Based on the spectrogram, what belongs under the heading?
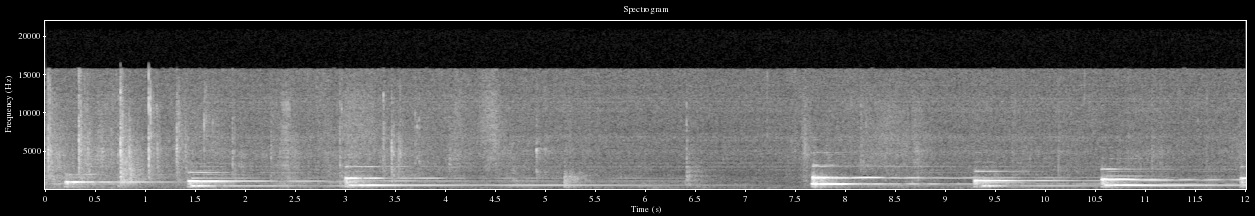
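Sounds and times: piano chord ringing: 0:07.6 - 0:12.0.

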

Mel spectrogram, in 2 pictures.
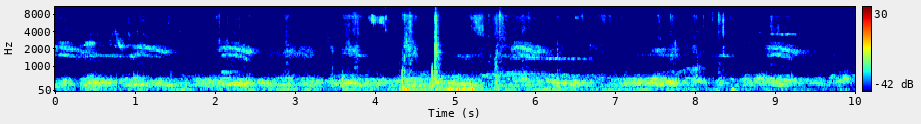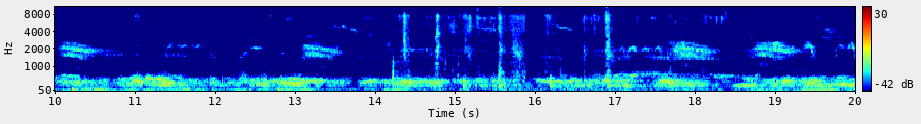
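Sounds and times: pigeons cooing: 0:00.0 - 0:20.0.

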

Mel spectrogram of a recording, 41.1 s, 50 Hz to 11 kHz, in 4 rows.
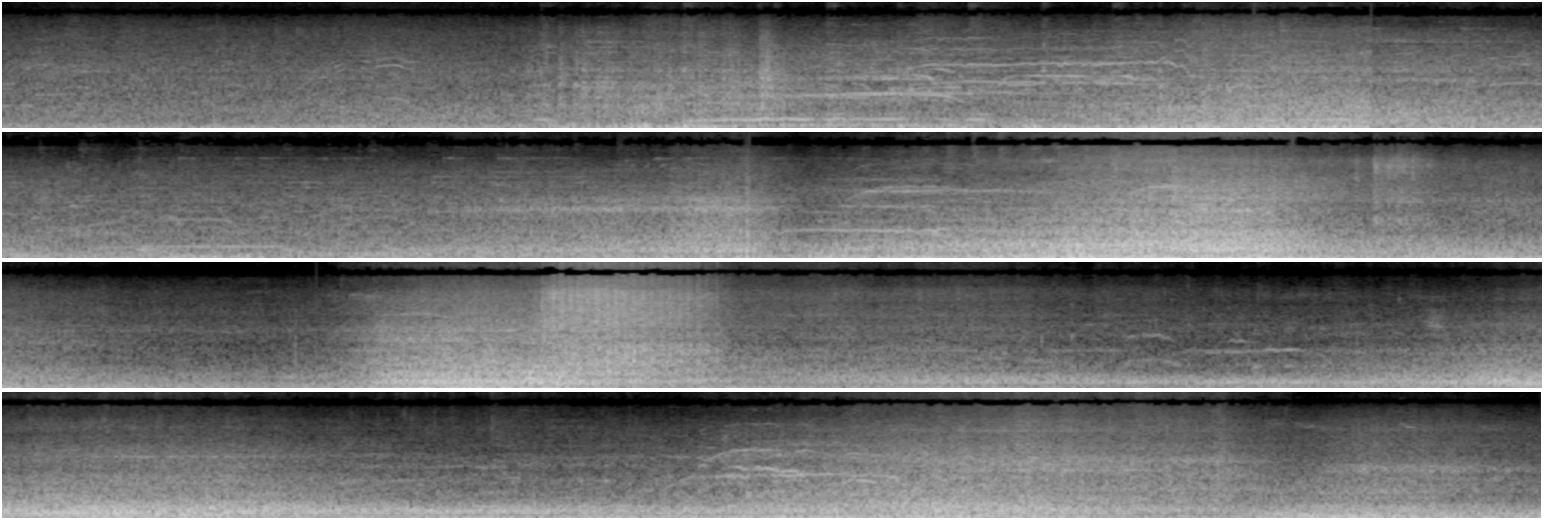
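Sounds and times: roller coaster rumbling on track: 0:00.0 - 0:41.0.

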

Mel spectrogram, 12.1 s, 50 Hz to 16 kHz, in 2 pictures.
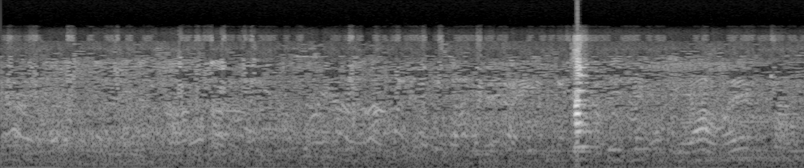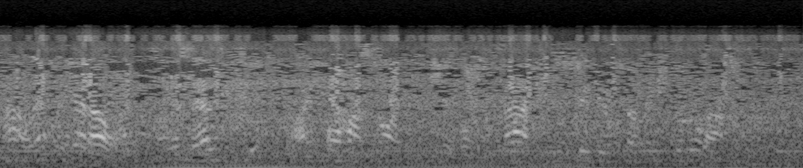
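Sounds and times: ambulance horn toot: 0:04.2 - 0:04.6.

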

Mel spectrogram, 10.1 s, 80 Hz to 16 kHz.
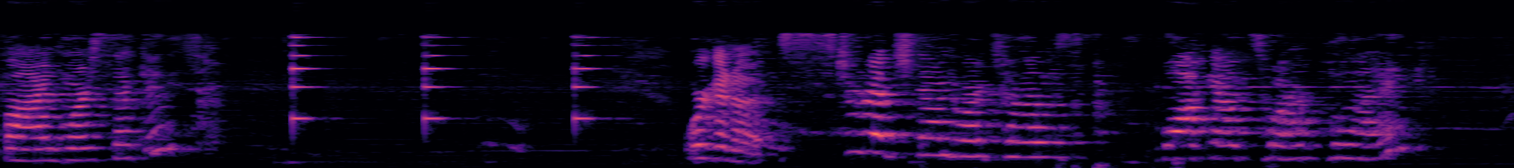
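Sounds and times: timer beeps: 0:02.0 - 0:02.2, 0:02.8 - 0:03.2, 0:03.8 - 0:04.1.

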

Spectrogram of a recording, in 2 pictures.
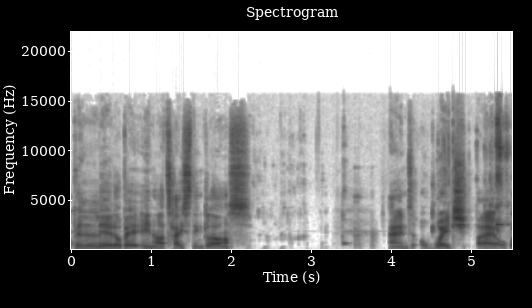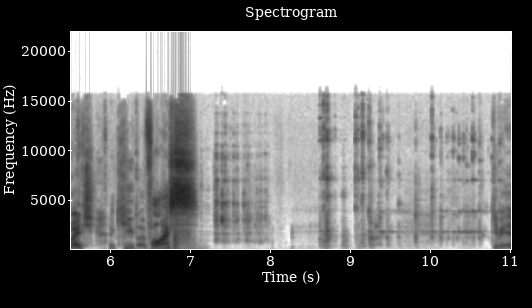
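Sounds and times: ice cube clinking against glass: 0:05.2 - 0:05.8, 0:06.8 - 0:08.0, 0:08.6 - 0:11.0.

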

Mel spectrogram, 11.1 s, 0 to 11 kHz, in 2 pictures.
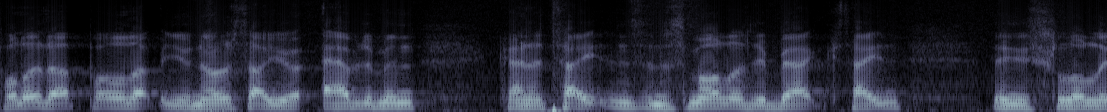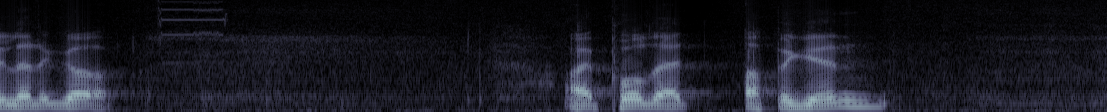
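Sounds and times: faint room hiss: 0:00.0 - 0:11.0
short high-pitched beep: 0:06.3 - 0:06.7.

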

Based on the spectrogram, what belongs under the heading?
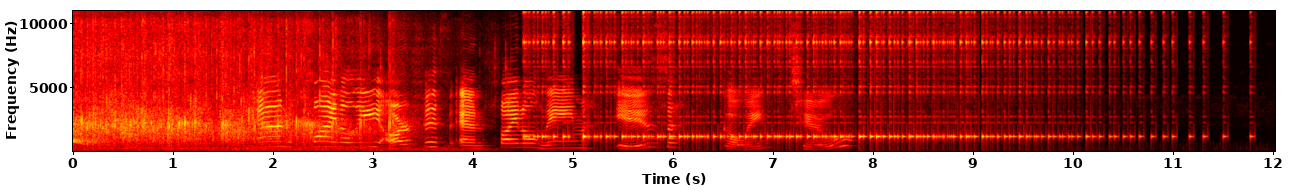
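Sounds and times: applause and crowd cheering: 0:00.0 - 0:02.9.

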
